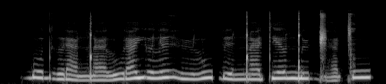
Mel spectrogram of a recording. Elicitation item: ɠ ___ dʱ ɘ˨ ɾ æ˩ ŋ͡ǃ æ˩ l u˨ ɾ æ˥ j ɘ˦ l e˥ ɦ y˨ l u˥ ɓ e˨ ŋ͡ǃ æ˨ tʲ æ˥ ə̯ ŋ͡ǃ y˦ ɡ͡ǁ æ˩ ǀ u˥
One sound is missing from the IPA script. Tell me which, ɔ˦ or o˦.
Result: o˦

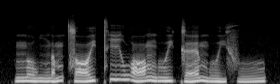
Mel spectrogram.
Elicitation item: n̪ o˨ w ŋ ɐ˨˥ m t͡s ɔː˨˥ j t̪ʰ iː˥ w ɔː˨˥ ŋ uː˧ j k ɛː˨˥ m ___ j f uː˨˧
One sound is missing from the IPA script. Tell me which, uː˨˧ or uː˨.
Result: uː˨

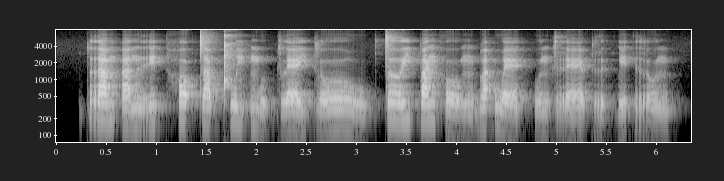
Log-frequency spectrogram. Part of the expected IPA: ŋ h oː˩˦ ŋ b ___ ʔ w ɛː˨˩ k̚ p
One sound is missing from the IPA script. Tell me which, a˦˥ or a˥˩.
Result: a˥˩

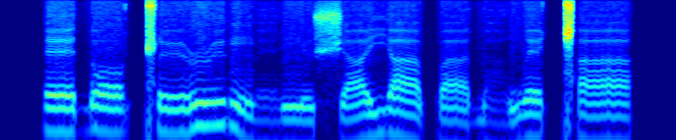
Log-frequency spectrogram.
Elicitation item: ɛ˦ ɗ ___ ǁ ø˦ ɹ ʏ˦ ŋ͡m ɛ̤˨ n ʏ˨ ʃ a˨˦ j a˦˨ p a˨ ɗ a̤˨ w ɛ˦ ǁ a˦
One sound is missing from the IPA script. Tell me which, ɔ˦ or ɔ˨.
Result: ɔ˦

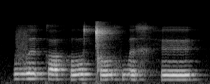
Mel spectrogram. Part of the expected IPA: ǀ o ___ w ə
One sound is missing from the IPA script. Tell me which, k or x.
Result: x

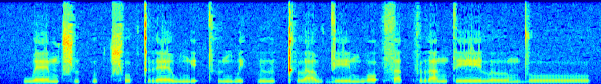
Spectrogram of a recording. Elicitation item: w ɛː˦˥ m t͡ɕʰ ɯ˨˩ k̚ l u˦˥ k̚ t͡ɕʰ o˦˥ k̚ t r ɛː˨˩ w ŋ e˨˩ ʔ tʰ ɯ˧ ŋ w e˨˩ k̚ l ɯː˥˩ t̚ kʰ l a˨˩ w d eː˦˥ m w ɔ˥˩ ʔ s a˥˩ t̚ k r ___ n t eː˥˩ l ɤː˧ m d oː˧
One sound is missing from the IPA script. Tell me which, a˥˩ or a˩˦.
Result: a˥˩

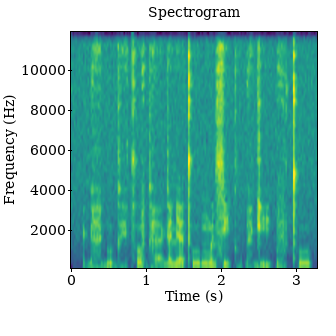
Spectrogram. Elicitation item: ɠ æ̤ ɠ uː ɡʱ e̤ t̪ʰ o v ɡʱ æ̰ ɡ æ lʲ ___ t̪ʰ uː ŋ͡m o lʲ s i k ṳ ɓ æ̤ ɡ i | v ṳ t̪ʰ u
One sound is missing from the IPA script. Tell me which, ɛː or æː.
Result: æː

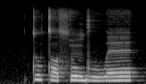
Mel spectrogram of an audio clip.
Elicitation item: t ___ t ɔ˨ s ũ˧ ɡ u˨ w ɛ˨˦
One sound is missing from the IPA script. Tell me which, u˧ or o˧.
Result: u˧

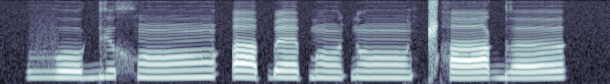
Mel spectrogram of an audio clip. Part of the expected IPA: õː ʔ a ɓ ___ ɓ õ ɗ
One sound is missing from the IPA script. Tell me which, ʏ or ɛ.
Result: ɛ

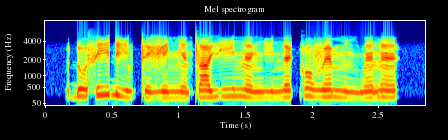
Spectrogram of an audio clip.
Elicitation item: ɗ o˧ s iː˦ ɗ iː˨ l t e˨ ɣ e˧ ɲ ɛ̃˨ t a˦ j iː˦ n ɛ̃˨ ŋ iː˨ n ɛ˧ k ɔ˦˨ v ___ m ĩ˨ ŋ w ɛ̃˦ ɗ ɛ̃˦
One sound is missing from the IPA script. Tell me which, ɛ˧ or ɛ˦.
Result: ɛ˧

